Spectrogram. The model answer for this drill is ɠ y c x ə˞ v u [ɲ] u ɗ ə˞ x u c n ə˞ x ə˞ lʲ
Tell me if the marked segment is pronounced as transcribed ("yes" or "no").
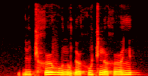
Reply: no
